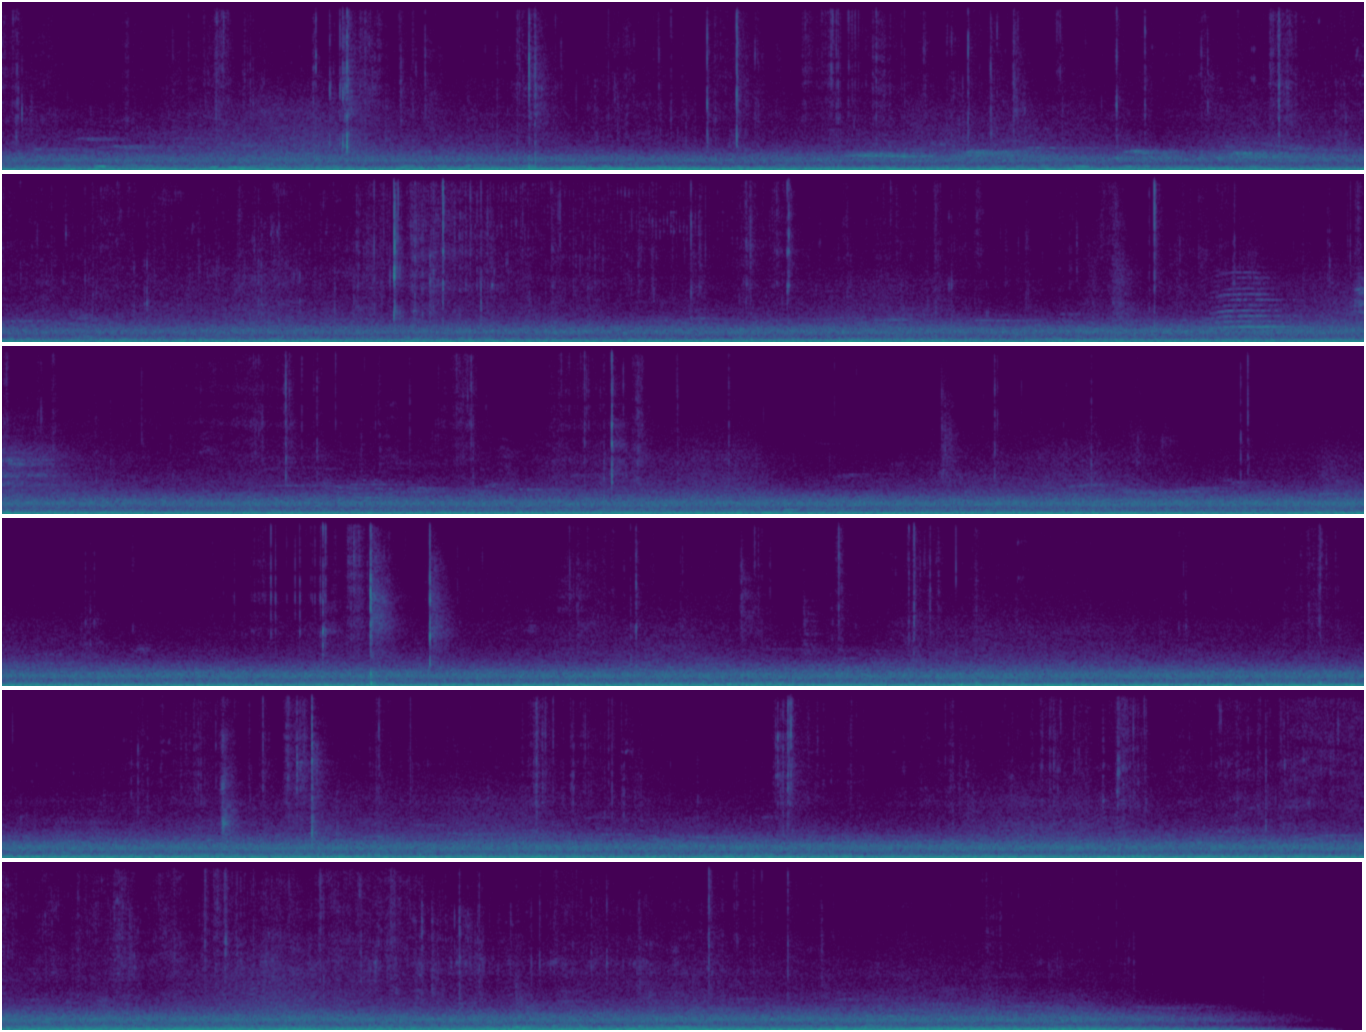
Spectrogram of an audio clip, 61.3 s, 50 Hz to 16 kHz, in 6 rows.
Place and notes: Pirita Beach Tallinn, forest movements
recording from the Sonic Surveys of Tallinn workshop, May 2010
